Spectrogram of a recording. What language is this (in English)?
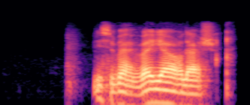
Kabyle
